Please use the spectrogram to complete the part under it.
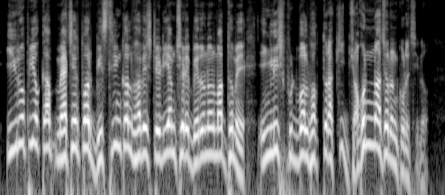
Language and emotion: Bengali, disgusted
